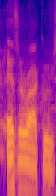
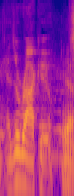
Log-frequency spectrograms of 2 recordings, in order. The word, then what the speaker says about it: Ezeiruaku: But the the nickname is, but you know, the pronunciation is Ezaraku. So, Ezaraku.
